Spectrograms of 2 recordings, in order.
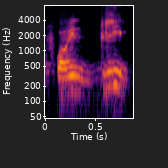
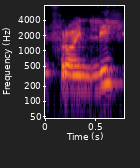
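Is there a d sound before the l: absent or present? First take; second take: present; absent. First: A d sound is heard before the l. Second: No d sound is heard before the l. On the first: The speaker calls it right. "tienes que meter una D antes de la L" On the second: The speaker calls it wrong. "no se dice freundlich"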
